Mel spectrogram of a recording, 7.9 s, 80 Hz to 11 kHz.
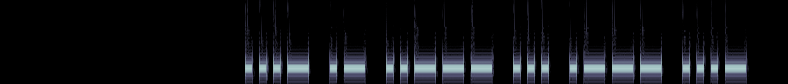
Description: Morse code, heard as a keyed tone, about 17 wpm, 700 Hz. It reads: VA2SJV
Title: DXCC-100 Call Signs - 6 Characters - Repeated 2x - 17wpm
